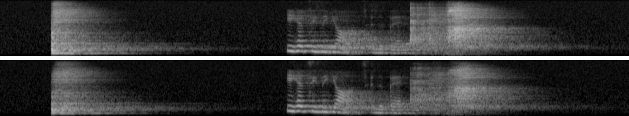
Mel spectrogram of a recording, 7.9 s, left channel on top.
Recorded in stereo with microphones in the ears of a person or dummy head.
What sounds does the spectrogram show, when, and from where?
0.6 s a snare drum: 60° left (ahead or behind), 3.5 m
3.6 s a woman speaking: 25° right (ahead or behind), 2.5 m
5.1 s a door slam: 80° left, 8.5 m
